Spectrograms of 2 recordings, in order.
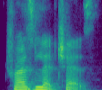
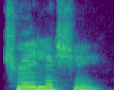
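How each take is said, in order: First: "Tres leches" as trez LETCH-ez; settled pronunciation. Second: "Tres leche" as trih-LEE-shee, unsure guess; guessing pronunciation. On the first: Settling on the dessert name, saying trez LETCH-ez. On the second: Testing a guess at the dessert name, saying trih-LEE-shee. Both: Shown as a demonstration. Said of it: "I wonder how you pronounce that".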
